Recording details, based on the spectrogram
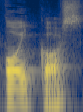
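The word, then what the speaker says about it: οἶκος: Because it's coming from that root omicron iota kappa omicron sigma ikos, or in, more common pronunciation you might hear oikos, but ikos, house, right?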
